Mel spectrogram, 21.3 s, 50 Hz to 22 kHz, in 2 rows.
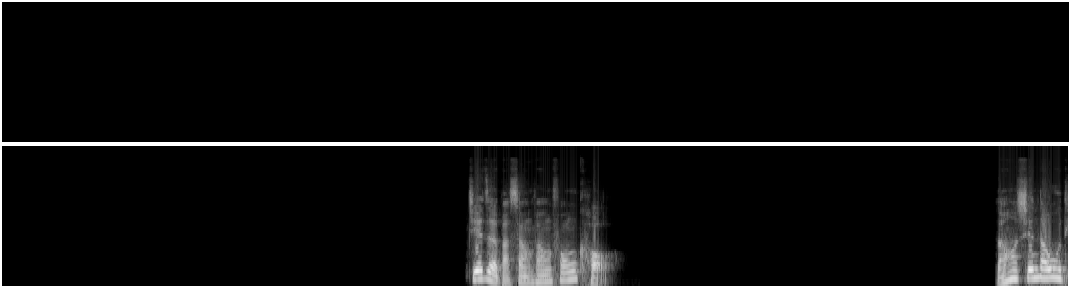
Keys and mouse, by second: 0.5 shift+click, 1.4 KP_1, 1.8 KP_7, 2.8 shift+click, 5.4 s, 8.7 middle click, 9.7 KP_1, 10.6 shift+middle click, 12.5 shift+middle click, 14.6 middle click, 15.5 shift+middle click, 16.9 middle click, 17.2 click, 18.1 f, 18.8 middle click, 19.6 middle click, 20.7 Tab, 20.8 ctrl+a.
